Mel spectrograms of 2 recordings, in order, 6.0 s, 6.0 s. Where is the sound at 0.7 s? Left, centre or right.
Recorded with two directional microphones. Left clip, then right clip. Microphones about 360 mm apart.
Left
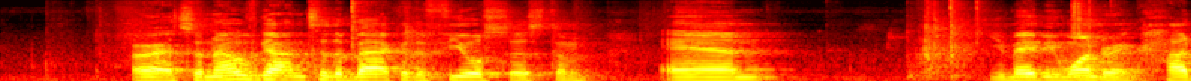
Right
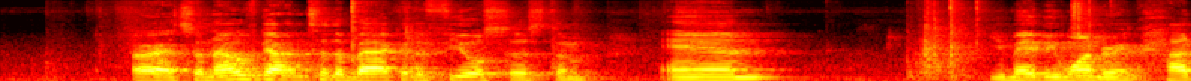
Left.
